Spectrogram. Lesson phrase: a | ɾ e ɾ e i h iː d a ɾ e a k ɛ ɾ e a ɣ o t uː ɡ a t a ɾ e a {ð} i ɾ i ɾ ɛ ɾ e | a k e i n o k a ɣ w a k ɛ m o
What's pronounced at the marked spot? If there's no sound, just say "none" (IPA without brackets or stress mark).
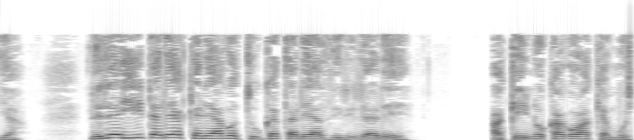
ð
